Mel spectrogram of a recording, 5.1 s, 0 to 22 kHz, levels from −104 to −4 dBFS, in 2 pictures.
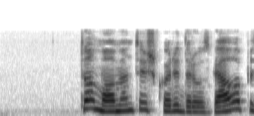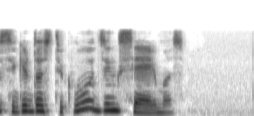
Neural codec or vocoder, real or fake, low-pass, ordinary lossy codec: none; real; 7.2 kHz; MP3, 48 kbps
